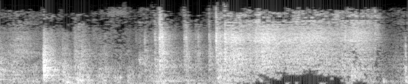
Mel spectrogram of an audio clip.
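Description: A sliding door in a sauna room rolling open close by, a rumbling scrape with a few knocks, then a brighter hissing slide before it settles.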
